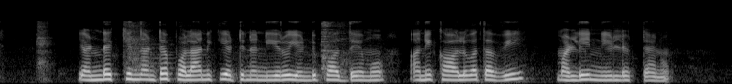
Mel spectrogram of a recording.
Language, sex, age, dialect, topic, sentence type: Telugu, female, 18-24, Utterandhra, agriculture, statement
